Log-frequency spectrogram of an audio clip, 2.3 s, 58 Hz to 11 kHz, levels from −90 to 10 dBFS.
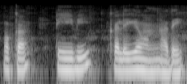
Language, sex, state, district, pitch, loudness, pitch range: Telugu, male, Telangana, Hyderabad, 145 Hz, -14 LUFS, 135-145 Hz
